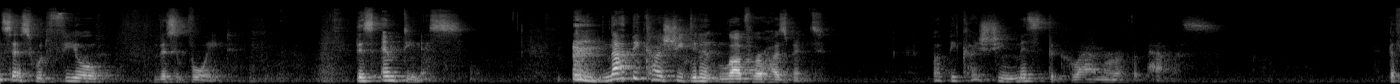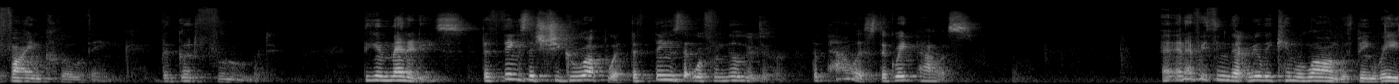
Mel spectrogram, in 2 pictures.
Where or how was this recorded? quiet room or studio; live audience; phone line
live audience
